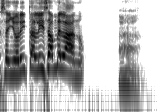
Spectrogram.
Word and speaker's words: Milano: En inglés se pronuncia melano.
